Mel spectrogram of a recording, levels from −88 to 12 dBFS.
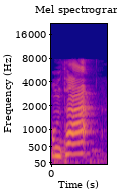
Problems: background sounds at intervals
